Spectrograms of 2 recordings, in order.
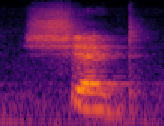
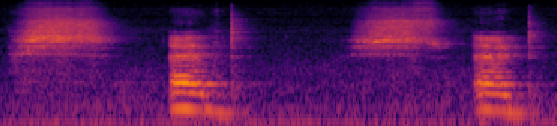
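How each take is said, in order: First: Said in the usual way. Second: "Shed" said low and soft with a long sh; teacher modelling quietly; soft drawn-out shed. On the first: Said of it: "sound of D". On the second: Shown as a demonstration. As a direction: breathe the sh out softly before "Shed". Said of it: "what is the sound of D".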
